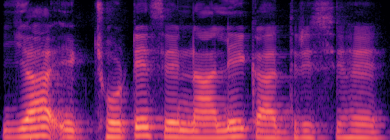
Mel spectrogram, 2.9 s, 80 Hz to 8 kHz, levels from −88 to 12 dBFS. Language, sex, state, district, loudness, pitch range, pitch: Hindi, male, Jharkhand, Garhwa, -18 LUFS, 140-160 Hz, 145 Hz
